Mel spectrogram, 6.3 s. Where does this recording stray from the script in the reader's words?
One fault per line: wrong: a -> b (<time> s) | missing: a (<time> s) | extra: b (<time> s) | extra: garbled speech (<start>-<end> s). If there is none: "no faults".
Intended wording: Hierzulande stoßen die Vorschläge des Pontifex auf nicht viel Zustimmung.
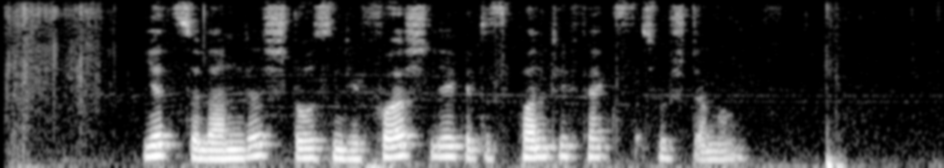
missing: auf nicht viel (4.2 s)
